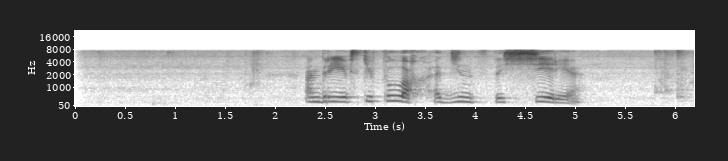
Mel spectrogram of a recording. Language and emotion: Russian, angry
